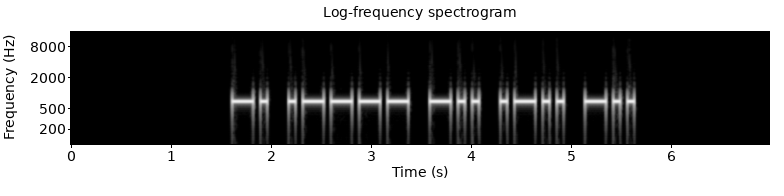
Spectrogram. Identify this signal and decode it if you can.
Morse code, heard as a keyed tone, about 17 wpm, 700 Hz. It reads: N1DLD
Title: USA Call Signs - 5 Characters - Repeated 2x - 17wpm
